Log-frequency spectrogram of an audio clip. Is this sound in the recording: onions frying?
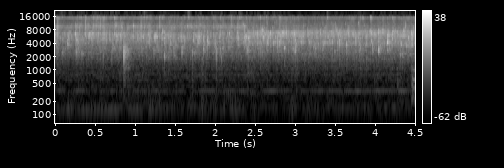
yes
